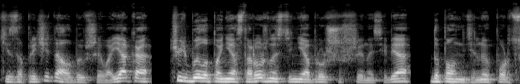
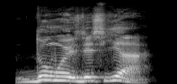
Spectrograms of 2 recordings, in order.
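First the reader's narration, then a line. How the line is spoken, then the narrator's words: Barked. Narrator (Russian): рявкнул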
